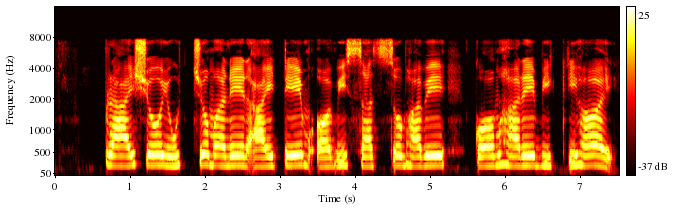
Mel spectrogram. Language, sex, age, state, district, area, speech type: Bengali, female, 18-30, West Bengal, Jalpaiguri, rural, read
